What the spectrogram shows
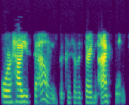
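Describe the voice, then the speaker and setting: This tech founder, a woman with a Russian accent, talks briskly in a lowish, fairly even voice about building her company. She's a podcast guest in a conversational interview, heard over a narrow, muffled, phone-like recording with no room sound.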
